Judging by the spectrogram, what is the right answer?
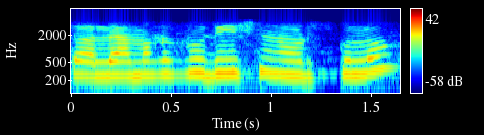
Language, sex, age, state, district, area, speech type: Bengali, female, 30-45, West Bengal, Kolkata, urban, conversation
